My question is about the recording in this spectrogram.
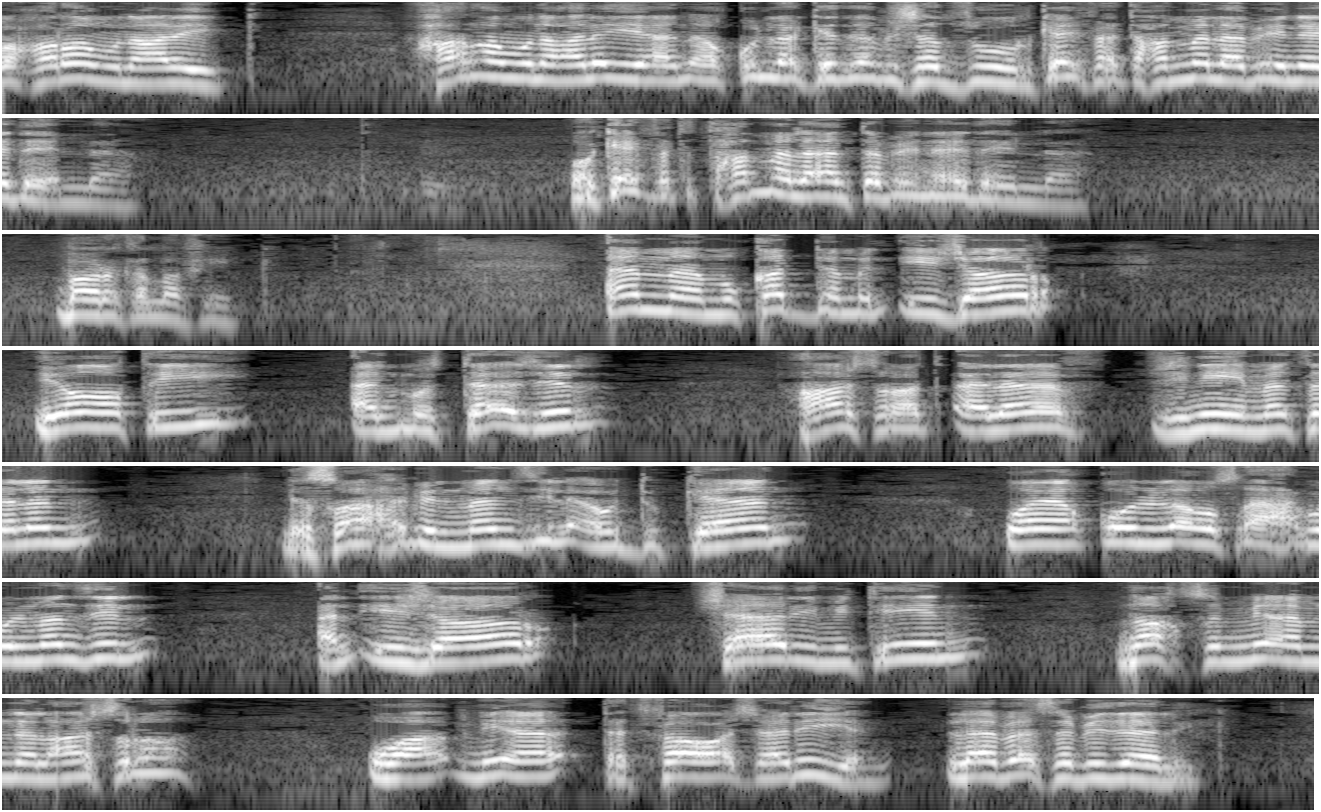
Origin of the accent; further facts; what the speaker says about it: Egypt; الخلو عندنا في مصر في أغلب البلاد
